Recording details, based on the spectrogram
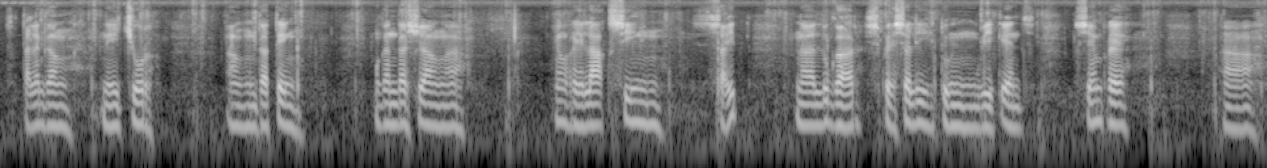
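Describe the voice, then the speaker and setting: Mellow-voiced Filipino man vlogging outdoors. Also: medium pitch, level tone. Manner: informal, halting, thinking aloud. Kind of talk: casual outdoor walk-through narration. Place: outdoors on a rural farm trail. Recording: outdoor ambient noise.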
